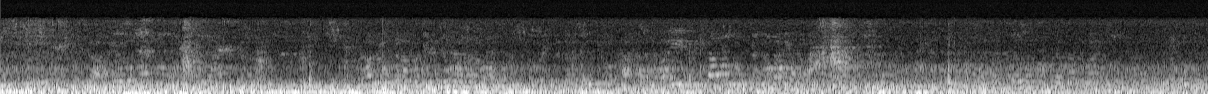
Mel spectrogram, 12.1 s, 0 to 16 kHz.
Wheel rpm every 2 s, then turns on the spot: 0, 0, 0, 0, 0, 0.
none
